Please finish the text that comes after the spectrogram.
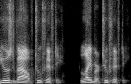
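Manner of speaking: put-on thick, laid-on Eastern European accent. Retelling what a guy told him about a used valve: thick Eastern European accent. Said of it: "really thick Eastern European accent".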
